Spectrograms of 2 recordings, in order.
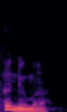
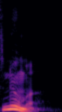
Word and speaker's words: pneuma: Yeah, I know it looks like pneuma. It's okay. But it's pneuma. Somehow, some way, the P is silent in Greek.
